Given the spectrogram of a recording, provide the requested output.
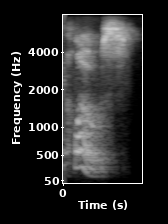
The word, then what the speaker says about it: clothes: So when I say the word clothes, I say close, like close the door.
